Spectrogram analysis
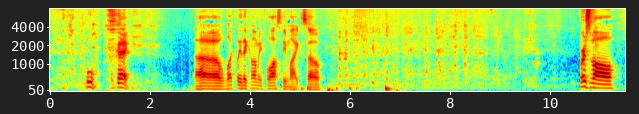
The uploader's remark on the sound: LIVE in Nashville, TN. This week is a live episode: the questions are unscreened and the answers are unrehearsed. I'm traveling around the country on tour.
